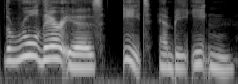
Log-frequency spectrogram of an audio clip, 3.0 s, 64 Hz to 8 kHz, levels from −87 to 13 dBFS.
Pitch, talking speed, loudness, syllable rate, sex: 210 Hz, 140 wpm, -16 LUFS, 4.0 syllables/s, female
